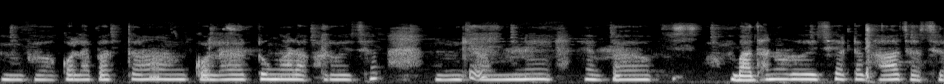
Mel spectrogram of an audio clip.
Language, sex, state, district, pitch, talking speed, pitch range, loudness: Bengali, female, West Bengal, Purulia, 225 Hz, 95 wpm, 220-230 Hz, -15 LUFS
